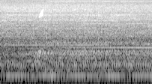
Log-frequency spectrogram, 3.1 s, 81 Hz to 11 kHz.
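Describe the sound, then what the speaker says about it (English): A CNC machine spindle running at 1200 RPM, a steady, even mechanical hum and whir with a constant tonal drone, unbroken and moderately loud throughout. "Then we are going to turn the spindle on."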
